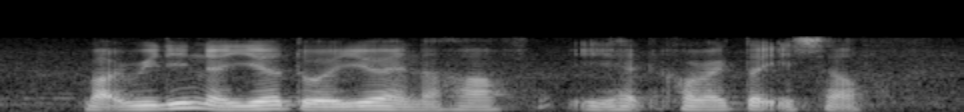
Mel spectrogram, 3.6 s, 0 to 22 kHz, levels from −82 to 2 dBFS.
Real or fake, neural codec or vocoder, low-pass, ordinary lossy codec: real; none; 5.4 kHz; none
